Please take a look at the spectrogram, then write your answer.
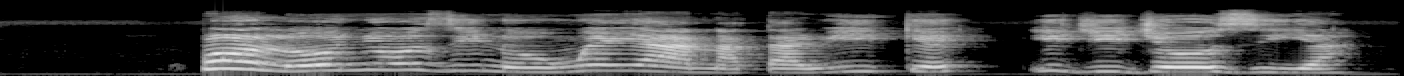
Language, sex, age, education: Igbo, female, 15-29, tertiary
